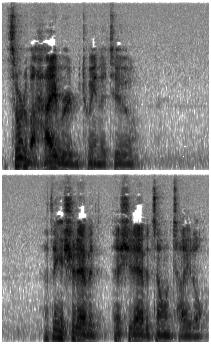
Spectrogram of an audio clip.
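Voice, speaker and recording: A man with a monotone voice, talking casually through a knife review for his vlog, recorded on a phone camera. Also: sits low, a little fast, breathy edge. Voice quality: monotone, self-described.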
